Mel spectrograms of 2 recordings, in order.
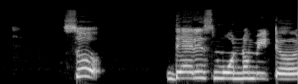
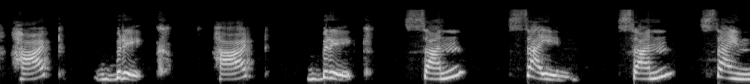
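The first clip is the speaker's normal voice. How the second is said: "Heart break" and "Sun, sign" as separate, evenly stressed beats; two equal stresses; much slower than usual. Shown as a demonstration. Teacher leading students to pronounce along, two separate stresses. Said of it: "You also pronounce that with me".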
